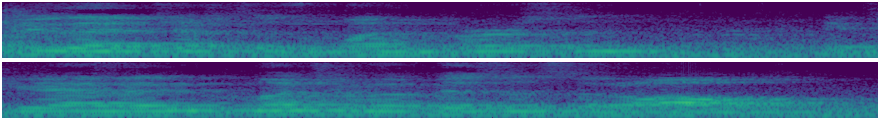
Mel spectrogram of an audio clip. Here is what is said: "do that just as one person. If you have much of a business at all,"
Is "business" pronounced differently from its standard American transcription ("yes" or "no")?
no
